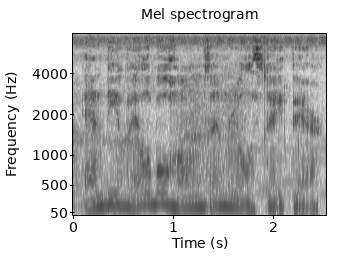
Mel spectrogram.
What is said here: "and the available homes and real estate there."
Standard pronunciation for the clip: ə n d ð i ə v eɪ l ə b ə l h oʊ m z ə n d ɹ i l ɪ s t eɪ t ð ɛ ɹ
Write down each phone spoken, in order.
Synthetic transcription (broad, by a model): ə n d ð i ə v eɪ l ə b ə l h oʊ m z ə n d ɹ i l s t eɪ t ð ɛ ɹ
